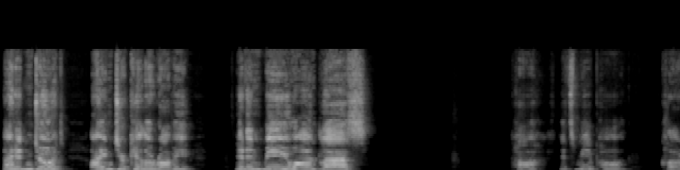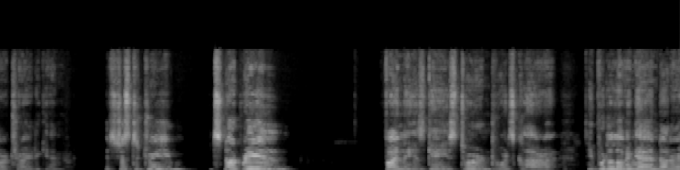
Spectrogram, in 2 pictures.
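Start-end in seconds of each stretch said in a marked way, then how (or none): 0.0-4.6 higher, loud frantic denial; pleading with a ghost from his past; desperate shouting. Acted. Father raving at a phantom. 6.4-7.8 put-on high, softer pleading child's voice; gently coaxing her father back; soft little girl. 9.8-12.1 insisting he is only dreaming; girl reassuring. Acted. Girl voice, soothing her father.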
